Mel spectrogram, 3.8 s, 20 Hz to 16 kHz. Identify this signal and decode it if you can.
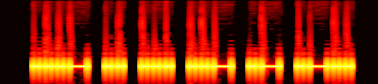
Morse code, heard as a keyed tone, about 21 wpm, 700 Hz. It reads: VISUAL
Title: Six Letter Words - 20wpm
